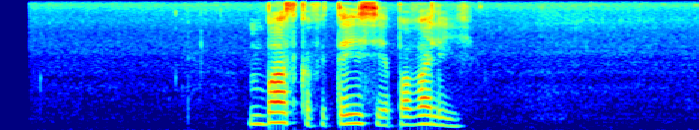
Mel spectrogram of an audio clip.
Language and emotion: Russian, neutral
